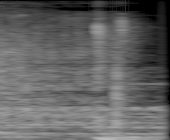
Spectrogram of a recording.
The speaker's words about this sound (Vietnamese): Tiếng động vang lên là từ bên dưới lầu trệt Khiến cho cả đám giật mình Đó là tiếng mở cửa cuốn Tiếp đến là tiếng mở cửa xếp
